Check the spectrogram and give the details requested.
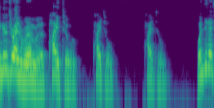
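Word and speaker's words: PiTool: I believe it's pronounced P-Tool, not P-Tool. Pi-Tool. Pi-Tool, yeah.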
